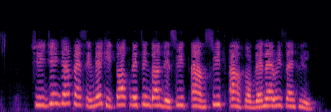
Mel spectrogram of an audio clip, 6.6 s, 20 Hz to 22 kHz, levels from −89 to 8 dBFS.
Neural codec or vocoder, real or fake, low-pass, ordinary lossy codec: codec, 16 kHz, 2 kbps, FreqCodec, smaller model; fake; 7.2 kHz; AAC, 24 kbps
